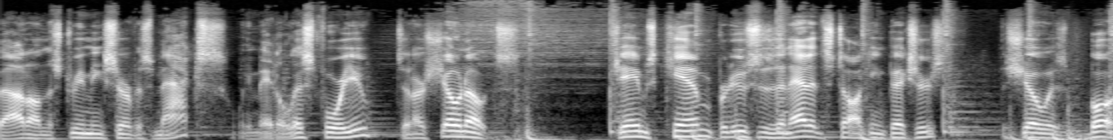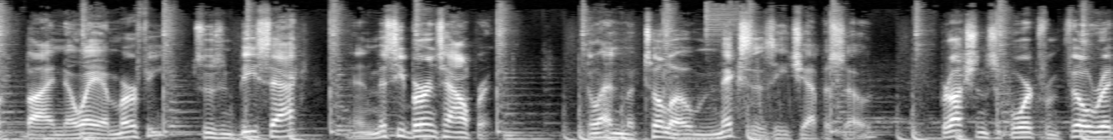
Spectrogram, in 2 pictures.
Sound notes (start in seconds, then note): none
